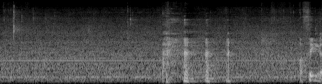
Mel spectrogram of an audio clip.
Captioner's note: laughs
